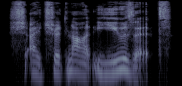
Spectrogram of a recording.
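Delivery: ordinary talk, nothing marked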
